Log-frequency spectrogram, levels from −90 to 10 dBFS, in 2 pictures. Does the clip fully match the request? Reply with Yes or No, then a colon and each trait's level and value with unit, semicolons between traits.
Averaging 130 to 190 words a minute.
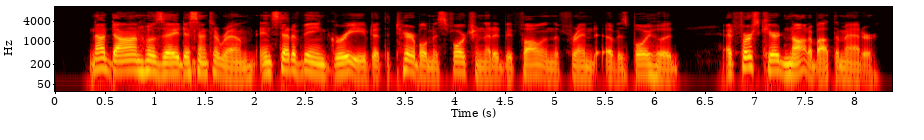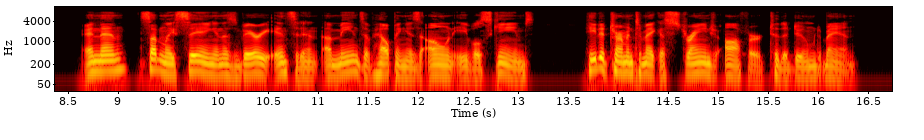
No: average, 200 wpm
